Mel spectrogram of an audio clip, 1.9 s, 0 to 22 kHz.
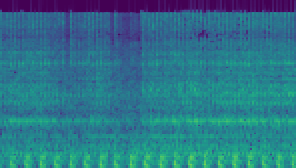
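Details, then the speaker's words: Gravely 814 tractor that sat outside for years, restarted after dying and a no-spark problem: single cylinder thumping steadily about eleven firings a second, even, no misses; engine running normally. "I got her fired back up"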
